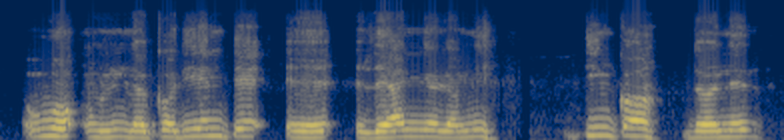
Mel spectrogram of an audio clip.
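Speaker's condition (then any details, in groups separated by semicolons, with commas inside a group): Cerebral palsy; speaks as if with potato in mouth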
